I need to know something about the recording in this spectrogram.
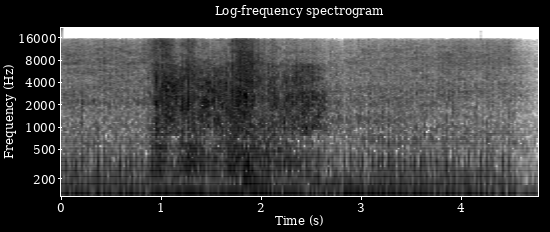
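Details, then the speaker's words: Harley-Davidson Dyna EFI after fuel pump, filters and components rebuild, first start after 9 years sitting: V-twin fires straight up into an even, lumpy idle, no misses or clatter; normal start and idle. "Look at this. 9 years sitting started like that."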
